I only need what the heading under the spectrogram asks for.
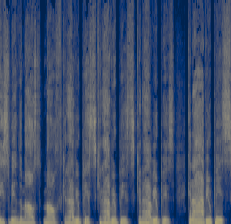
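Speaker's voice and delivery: put-on, babyish baby voice. Retelling what a man on all fours said, the speaker uses a baby voice. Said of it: "pratar med någon slags bebisröst".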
